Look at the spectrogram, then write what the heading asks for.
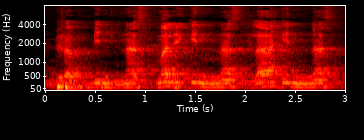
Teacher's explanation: Nun yang bertasdid di situ harus ditahan, dibaca dengan dengung, dilamakan ya dengan satu alif atau dua harokat atau dua ketukan dalam ilmu kesenian.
